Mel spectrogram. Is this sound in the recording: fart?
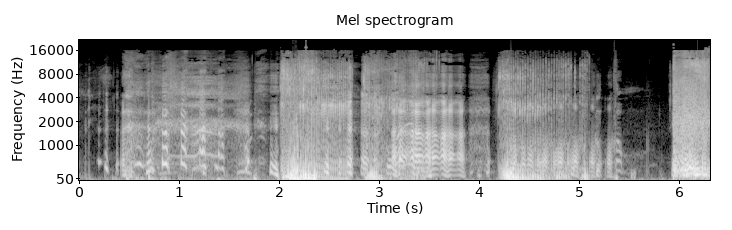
yes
